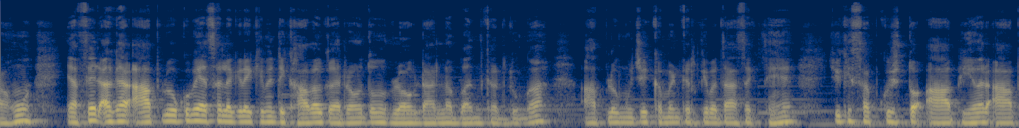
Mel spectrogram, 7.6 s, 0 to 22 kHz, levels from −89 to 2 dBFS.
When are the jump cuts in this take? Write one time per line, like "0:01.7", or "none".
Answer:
none

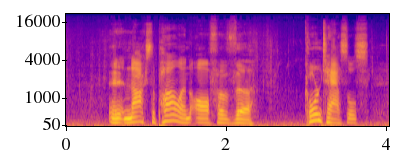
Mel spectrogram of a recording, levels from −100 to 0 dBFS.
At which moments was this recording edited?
none

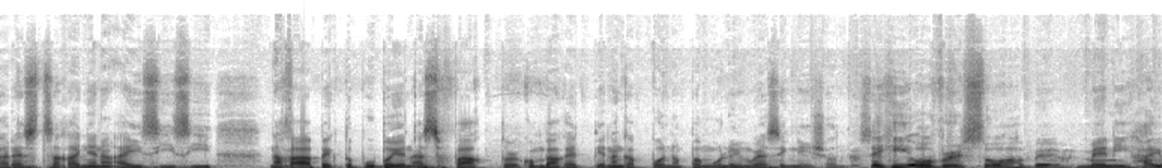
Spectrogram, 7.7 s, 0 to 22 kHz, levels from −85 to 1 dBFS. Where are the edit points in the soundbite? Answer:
0:05.6

